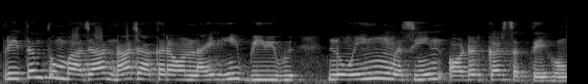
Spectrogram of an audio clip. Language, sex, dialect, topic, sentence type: Hindi, female, Marwari Dhudhari, agriculture, statement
